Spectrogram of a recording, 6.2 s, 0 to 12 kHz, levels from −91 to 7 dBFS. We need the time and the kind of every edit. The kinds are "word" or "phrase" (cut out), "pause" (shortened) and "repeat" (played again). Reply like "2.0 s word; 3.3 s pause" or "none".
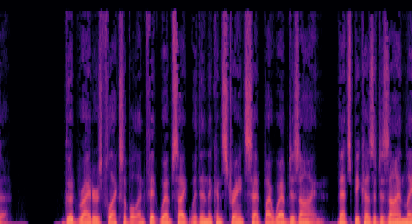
1.5 s word; 2.2 s word; 2.8 s word; 5.0 s pause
